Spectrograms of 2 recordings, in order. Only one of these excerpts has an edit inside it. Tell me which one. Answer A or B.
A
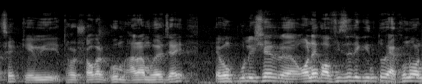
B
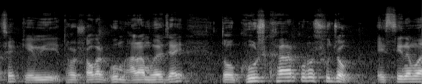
A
